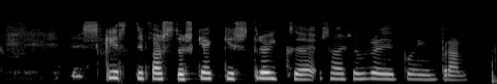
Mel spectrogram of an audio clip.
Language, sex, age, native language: Icelandic, female, 12, Icelandic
